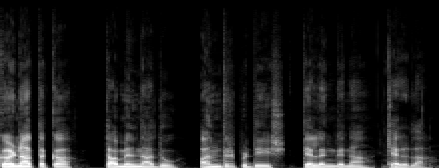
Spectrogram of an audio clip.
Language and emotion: Manipuri, neutral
